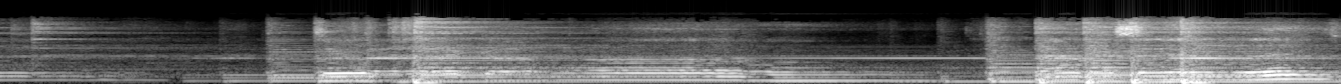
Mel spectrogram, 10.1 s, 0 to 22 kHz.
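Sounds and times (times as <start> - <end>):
person singing a long note: 2.4 - 6.9.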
